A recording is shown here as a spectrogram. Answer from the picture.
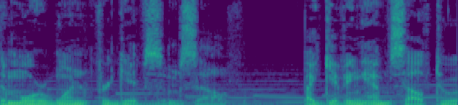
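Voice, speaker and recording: With music in the background, a man speaks at a moderate pace in a very deep, low pitch and a calm, soothing tone. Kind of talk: motivational quote reading.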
